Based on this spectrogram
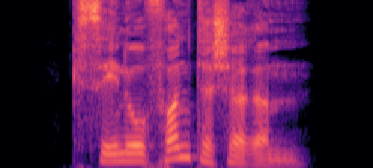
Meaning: strong dative masculine/neuter singular comparative degree of xenophontisch
- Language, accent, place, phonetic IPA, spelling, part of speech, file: German, Germany, Berlin, [ksenoˈfɔntɪʃəʁəm], xenophontischerem, adjective, De-xenophontischerem.ogg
